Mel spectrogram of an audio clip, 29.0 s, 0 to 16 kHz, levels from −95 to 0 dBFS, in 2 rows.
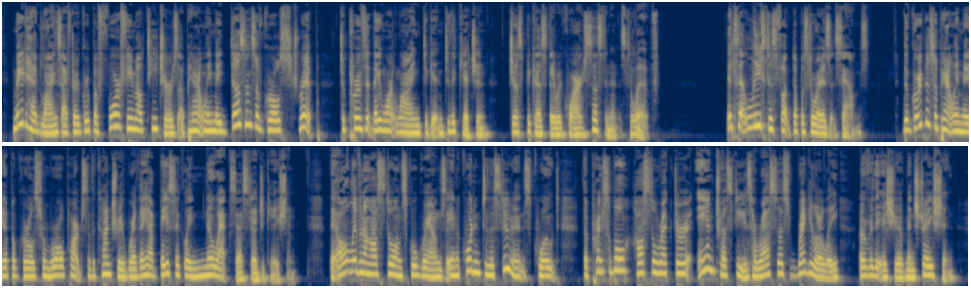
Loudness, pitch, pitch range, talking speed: -16 LUFS, 195 Hz, 160-240 Hz, 195 wpm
